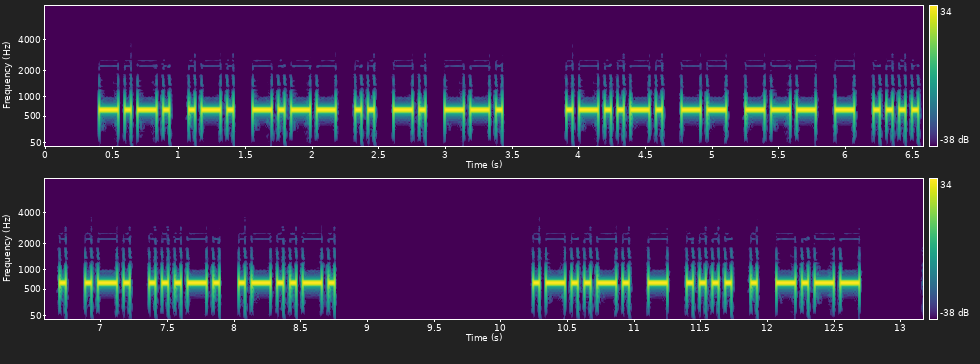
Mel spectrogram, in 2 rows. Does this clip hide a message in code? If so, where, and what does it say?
Yes: Morse code from 0.4 to 12.7 s, heard as a keyed tone, about 25 wpm, 650 Hz. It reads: CRYING "MOTHER<SN>" "THEY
